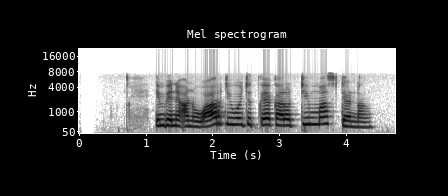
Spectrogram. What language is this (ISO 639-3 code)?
jav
